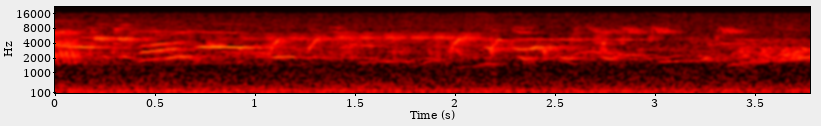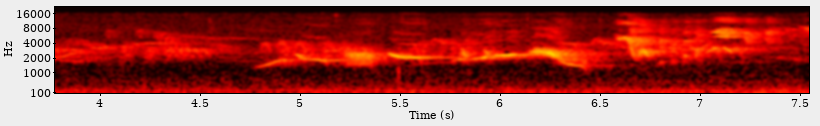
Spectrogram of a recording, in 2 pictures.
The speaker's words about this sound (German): Und die Amsel singt jetzt sehr lang eigentlich. Wundert mich ein bisschen.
